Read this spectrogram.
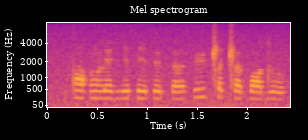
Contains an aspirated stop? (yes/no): no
